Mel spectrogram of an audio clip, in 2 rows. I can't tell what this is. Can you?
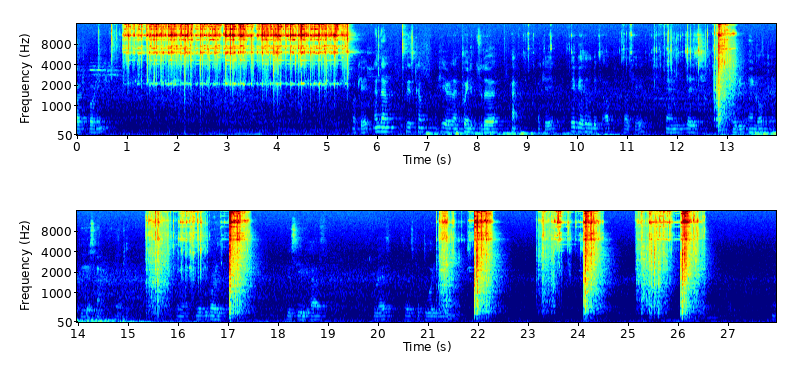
Sound effects > Objects / House appliances
Raw recording of a keychain rattles, shakes, drops, and grabs on a table, inside a classroom. Recording was done through Roland R26 recording device, using an AKG P220 large diaphragm condenser microphone.
shake, drop, grab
